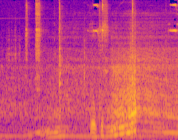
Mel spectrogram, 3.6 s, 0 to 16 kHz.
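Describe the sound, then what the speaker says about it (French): A Porsche 911 GT3 RS engine is started during a museum demonstration. A starter whir turns over, then the engine catches with a couple of short revs that ease back toward idle. A voice is briefly heard at the start. "On va démarrer la GT3 RS forcément."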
